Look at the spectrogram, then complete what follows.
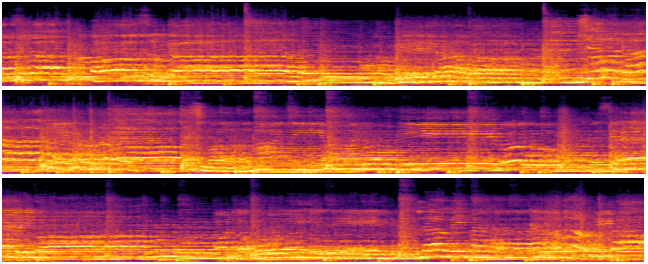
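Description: Live gospel song: a male lead singer and backing singers singing in harmony into microphones, over sustained keyboard chords and steady percussion hits.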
